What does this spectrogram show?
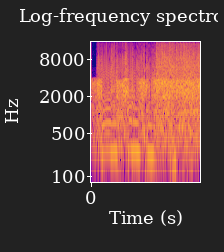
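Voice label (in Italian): "metti", Italian; Metti il dito…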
